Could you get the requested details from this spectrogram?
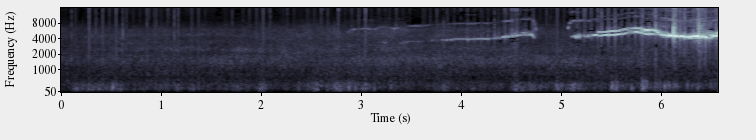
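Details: Bald eagle at a Southwest Florida nest, caught on a nest camera at 08:41 on 24 February 2024 while the mother feeds her eaglet an armadillo for breakfast. Thin high whistles rise and strengthen toward the end over a low rumbling background.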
